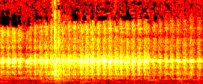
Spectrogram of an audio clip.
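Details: Frogs found while out searching: a dense, fast pulsed croaking, roughly three pulses per second, with a bright buzzy tone held steady throughout and a brief knock near the one-second mark.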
